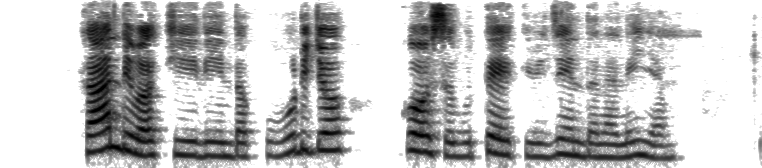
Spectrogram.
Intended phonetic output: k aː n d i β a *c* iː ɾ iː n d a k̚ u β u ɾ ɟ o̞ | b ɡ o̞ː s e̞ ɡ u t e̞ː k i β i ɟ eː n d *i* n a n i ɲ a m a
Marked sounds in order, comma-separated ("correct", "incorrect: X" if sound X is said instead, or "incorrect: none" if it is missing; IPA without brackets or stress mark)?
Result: incorrect: k, incorrect: a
